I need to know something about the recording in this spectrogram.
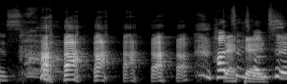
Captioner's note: laughing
